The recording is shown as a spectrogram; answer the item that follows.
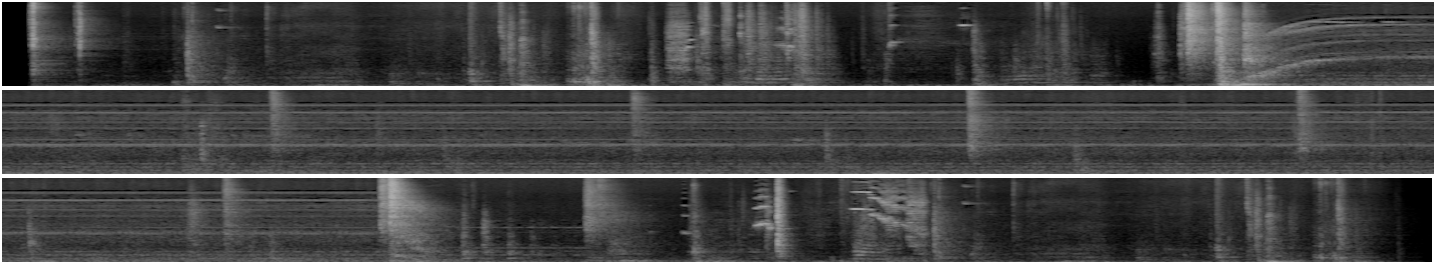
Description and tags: elevetar, lift, stop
